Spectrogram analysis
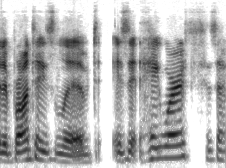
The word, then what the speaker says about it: Haworth: Is it Hayworth? Is that how you say it? Haworth.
